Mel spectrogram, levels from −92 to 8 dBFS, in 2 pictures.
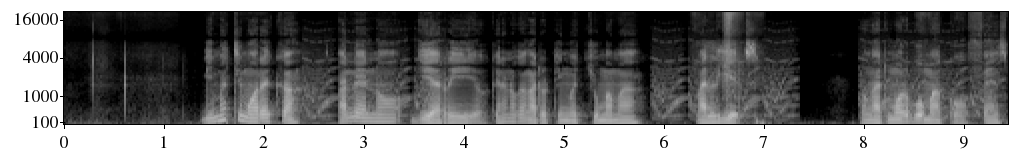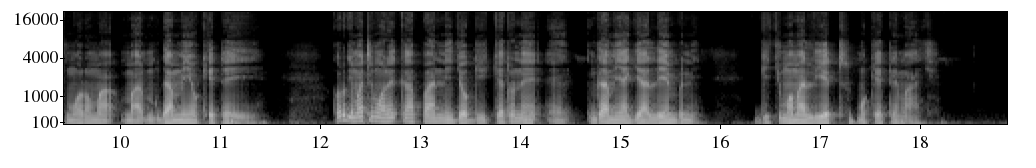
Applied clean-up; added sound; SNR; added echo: none; Alarm; 18 dB; none.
